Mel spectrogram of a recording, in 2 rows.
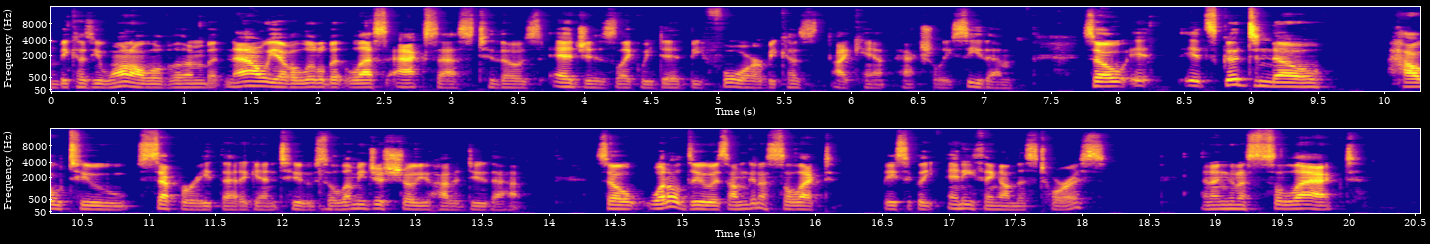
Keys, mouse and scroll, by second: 0.7 middle click, 1.5 scroll up 2, 2.0 middle click, 3.5-4.5 scroll up 2, 5.0 scroll down 2, 7.0-7.6 scroll down 2, 7.6 middle click, 12.9 click, 14.2 scroll up 3, 15.8 click, 18.8-20.5 drag.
